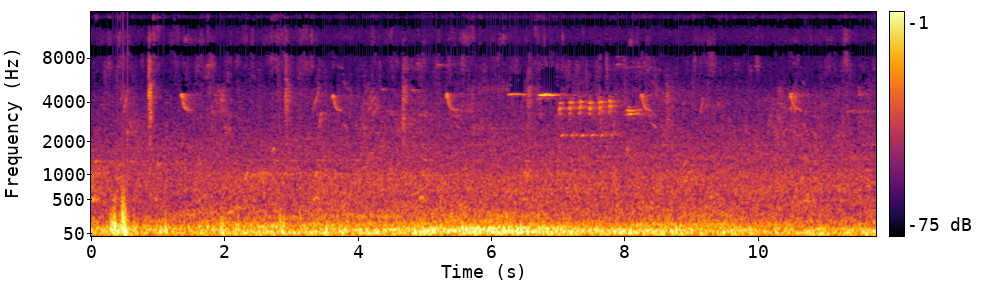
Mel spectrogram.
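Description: Small birds chirping, short high calls repeating on and off, over light rain falling on a pond and a steady low rumble. A brief low thump about half a second in.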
